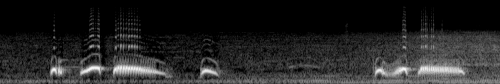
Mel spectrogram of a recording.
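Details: Spotted dove with a loud, constantly calling voice, kept as a lure for other spotted doves. It gives a deep cooing phrase: two short rising coos, then a long falling note and a brief final coo. The phrase repeats after a pause over faint low hum.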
